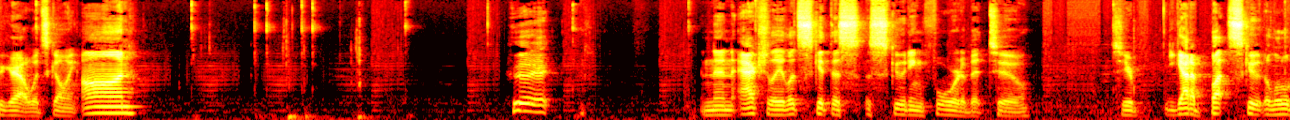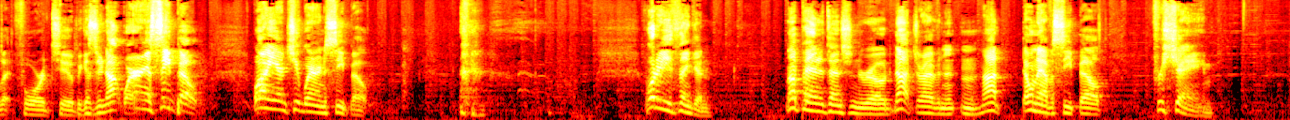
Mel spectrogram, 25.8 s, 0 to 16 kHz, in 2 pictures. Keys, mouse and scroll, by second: 1.1 click, 2.6 right click, 4.0-5.7 drag, 6.8 click, 8.8-11.1 drag, 12.3-13.5 drag.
